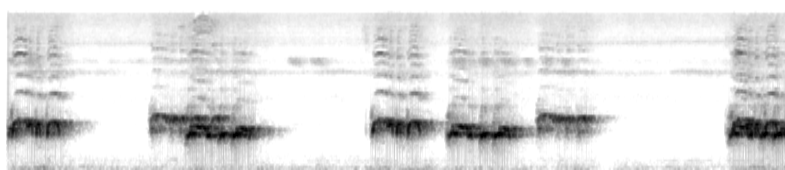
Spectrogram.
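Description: Zebra doves trade soft, mellow cooing phrases back and forth, each about a second long and slightly falling, in a quiet night setting.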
